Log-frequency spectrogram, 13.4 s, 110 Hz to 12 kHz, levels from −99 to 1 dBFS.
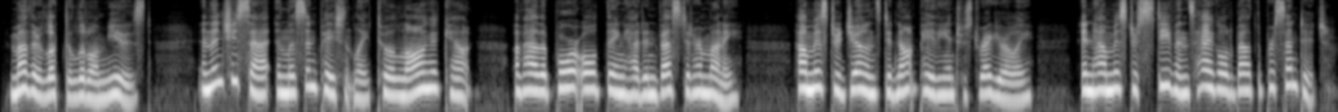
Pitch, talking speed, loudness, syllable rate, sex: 255 Hz, 195 wpm, -17 LUFS, 6.0 syllables/s, female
